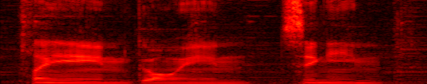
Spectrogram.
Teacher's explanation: one of the things we start to hear in the Mountain West generally is ing endings pronounced as een, so playing, going, singing, the whole western part of the country.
